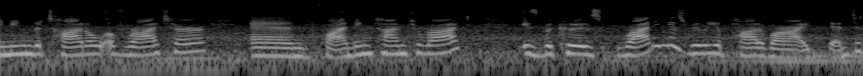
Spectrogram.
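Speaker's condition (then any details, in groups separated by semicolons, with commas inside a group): No condition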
